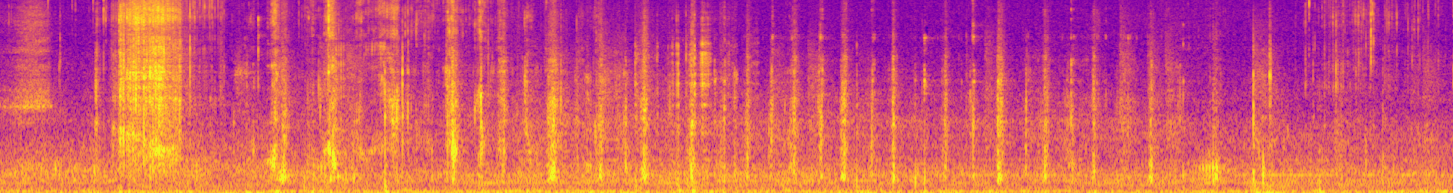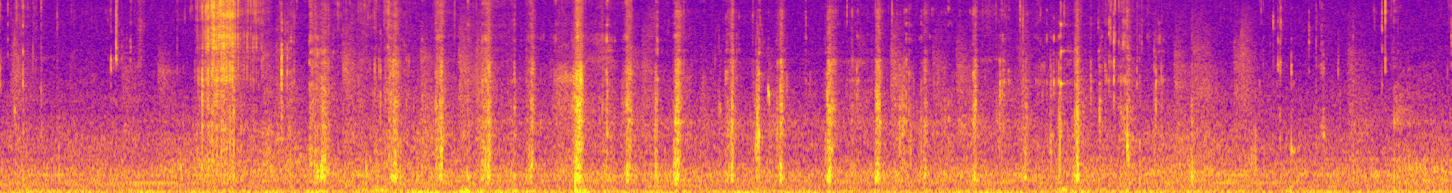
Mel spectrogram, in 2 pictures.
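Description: Crunchy bites into a crispy, crumb-coated deep-fried shrimp donut: a loud crunch about a second and a half in and another just past halfway, with crisp crunchy chewing between and after them.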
